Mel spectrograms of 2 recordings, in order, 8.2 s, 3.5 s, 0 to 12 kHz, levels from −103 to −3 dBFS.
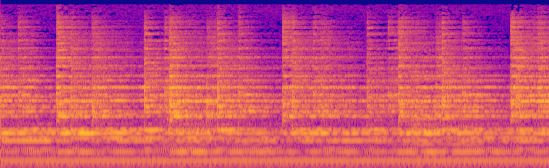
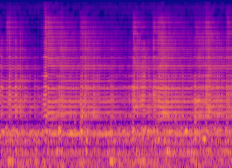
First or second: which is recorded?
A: first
